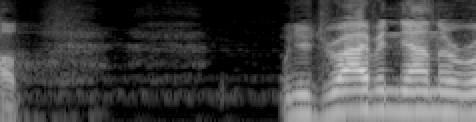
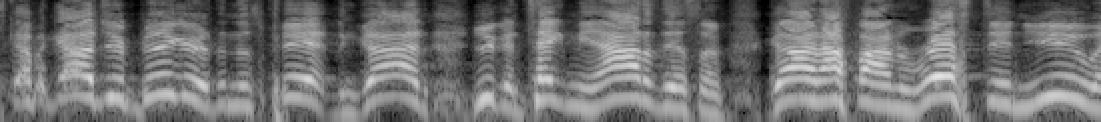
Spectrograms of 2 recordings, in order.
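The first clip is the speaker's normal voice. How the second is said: high, loud burst of praise; David turning from lament to praise; rising praise; 8 semitones higher, 6 dB louder than usual. Retold or imitated. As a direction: lift it into triumphant praise. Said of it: "You can see it in his voice".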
